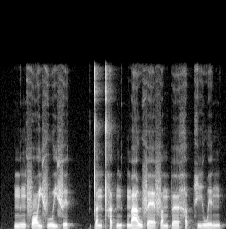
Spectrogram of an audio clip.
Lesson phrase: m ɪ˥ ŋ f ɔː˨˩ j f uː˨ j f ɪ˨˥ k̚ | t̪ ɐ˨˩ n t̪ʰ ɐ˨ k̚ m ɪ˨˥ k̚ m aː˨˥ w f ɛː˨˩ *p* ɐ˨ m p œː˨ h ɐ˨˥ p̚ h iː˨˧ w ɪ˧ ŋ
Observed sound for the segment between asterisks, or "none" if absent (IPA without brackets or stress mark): f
